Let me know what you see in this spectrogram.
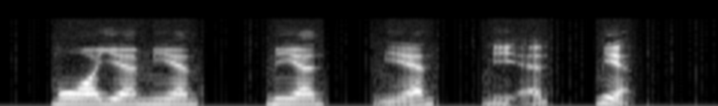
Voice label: "mian", chinese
